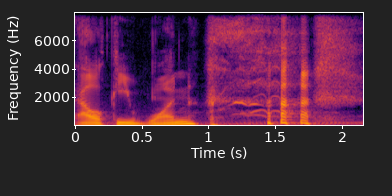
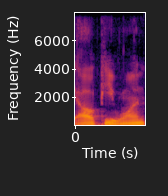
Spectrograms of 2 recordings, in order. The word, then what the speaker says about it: Alcyone: Or is that Alky 1? He literally typed out Alky 1. Hecate is a Greek goddess. Yes, that's correct. It's actually pronounced Hecate? Really? Ugh. God, I hate Greek pronunciations of things. Alki 1. It's actually Alki 1.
